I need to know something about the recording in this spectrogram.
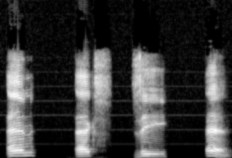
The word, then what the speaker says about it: NXZN: miss it it is an X Z and that's how you spell it that's how it's pronounced like it doesn't get any simpler than that online over the past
